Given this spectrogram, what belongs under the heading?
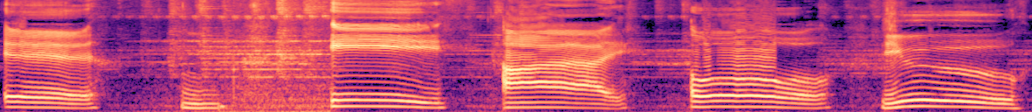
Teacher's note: न लिप्स बंद हो रहा है, न टीथ आपस में बंद हो रहा है, न टंग ऊपर जाके रास्ता बंद कर रहा है, कोई भी रास्ता नहीं रोक रहा हवा का. जो हवा का झोंका आ रहा है वो बिना रुकावट के बाहर आ रहा है.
